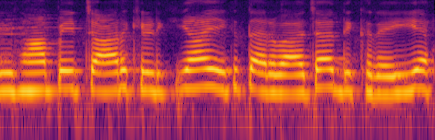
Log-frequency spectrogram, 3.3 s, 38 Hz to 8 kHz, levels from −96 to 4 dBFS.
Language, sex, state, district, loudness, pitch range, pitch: Hindi, female, Jharkhand, Deoghar, -13 LUFS, 245-270 Hz, 255 Hz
